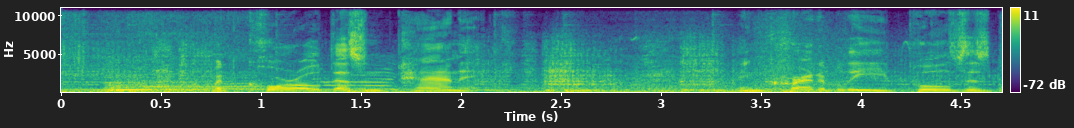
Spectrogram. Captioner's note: voiceover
